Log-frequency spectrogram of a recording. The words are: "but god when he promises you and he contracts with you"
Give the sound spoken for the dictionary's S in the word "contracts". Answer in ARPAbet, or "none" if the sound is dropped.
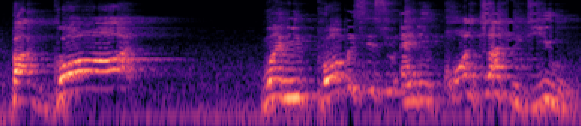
none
